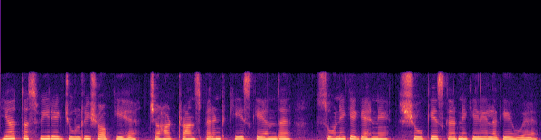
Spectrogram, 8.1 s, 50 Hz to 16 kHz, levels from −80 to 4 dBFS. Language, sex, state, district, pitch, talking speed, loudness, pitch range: Hindi, female, Jharkhand, Garhwa, 225 Hz, 155 wpm, -13 LUFS, 220-240 Hz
